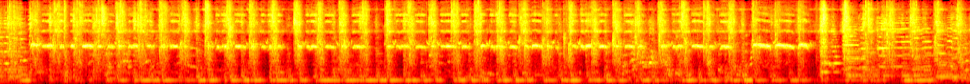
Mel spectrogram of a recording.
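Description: Live music with a steady beat of sharp strikes about three a second over a held low note, a brief dip in level about sixteen seconds in.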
